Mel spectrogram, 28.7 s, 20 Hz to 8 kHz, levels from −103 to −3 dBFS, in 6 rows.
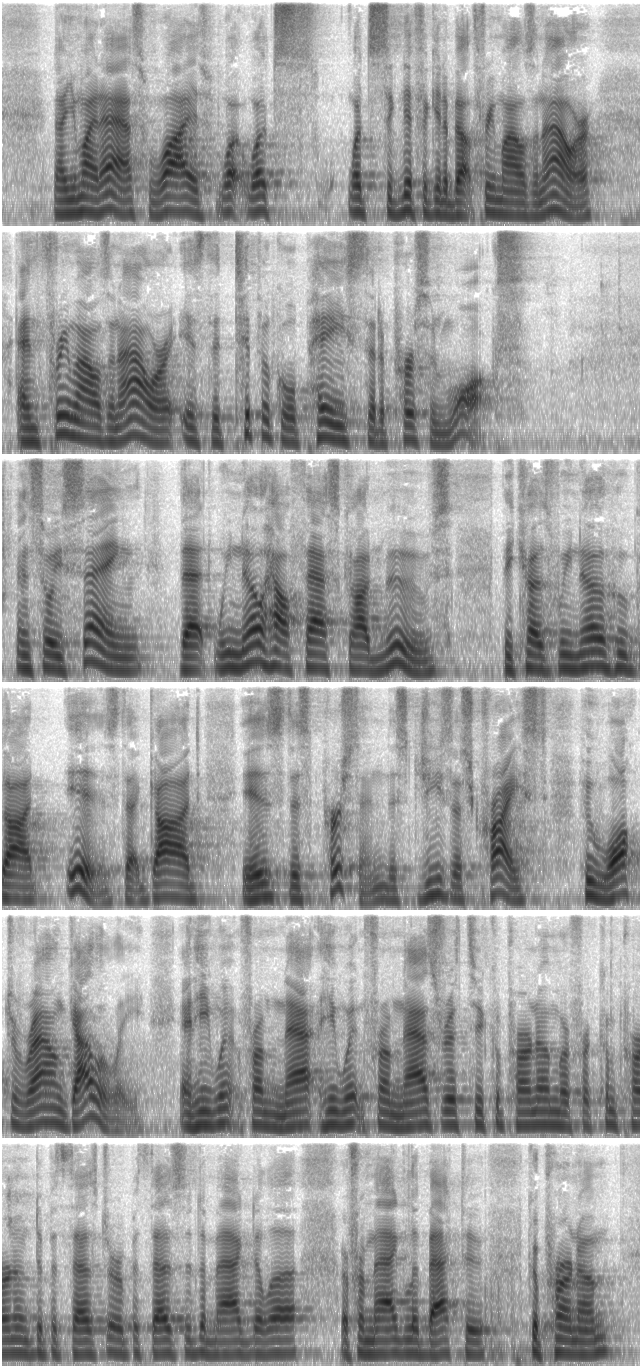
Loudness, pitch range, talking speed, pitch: -26 LUFS, 125-140 Hz, 175 wpm, 130 Hz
